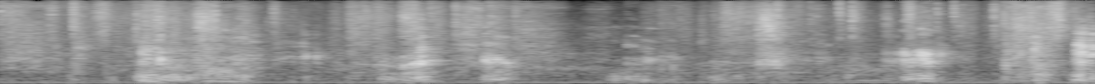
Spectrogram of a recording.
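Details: Ten-year-old French bulldog playing with its owner like a puppy; short snorting, grunting bursts with a few brief whiny tones, coming in irregular clusters with a pause near the middle, plus rustling and handling noise.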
